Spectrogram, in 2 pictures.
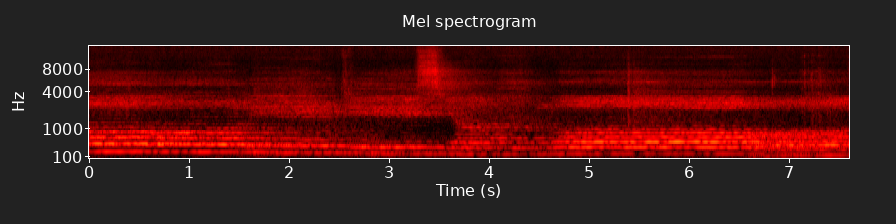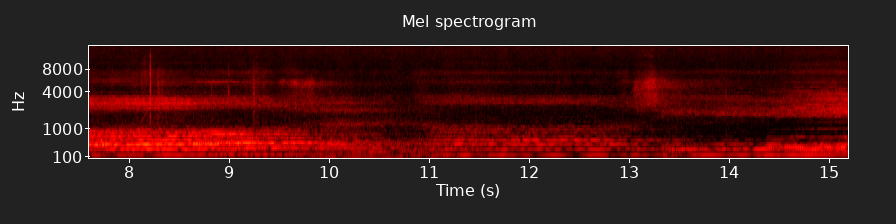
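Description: Orthodox church choir chanting slowly, the voices holding long sustained chords that shift every few seconds. It grows quieter in the last few seconds.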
